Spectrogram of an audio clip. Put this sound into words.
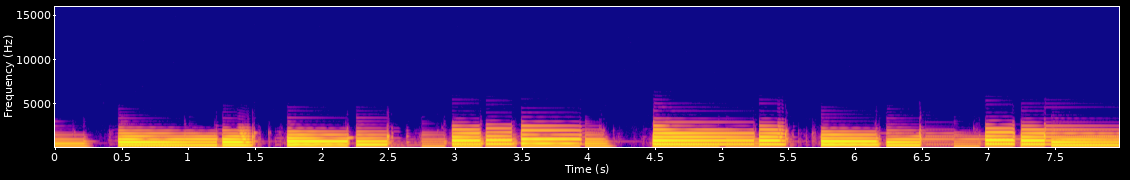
Music > Solo instrument
A simple guitar riff
electric, guitar, riff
